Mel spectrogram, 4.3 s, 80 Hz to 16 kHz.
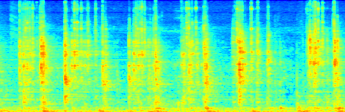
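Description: A ratchet fastens down the foot of a 54-inch cast-iron roll-top bathtub, producing short bursts of sharp metallic clicking in an uneven rhythm, close and fairly quiet.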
